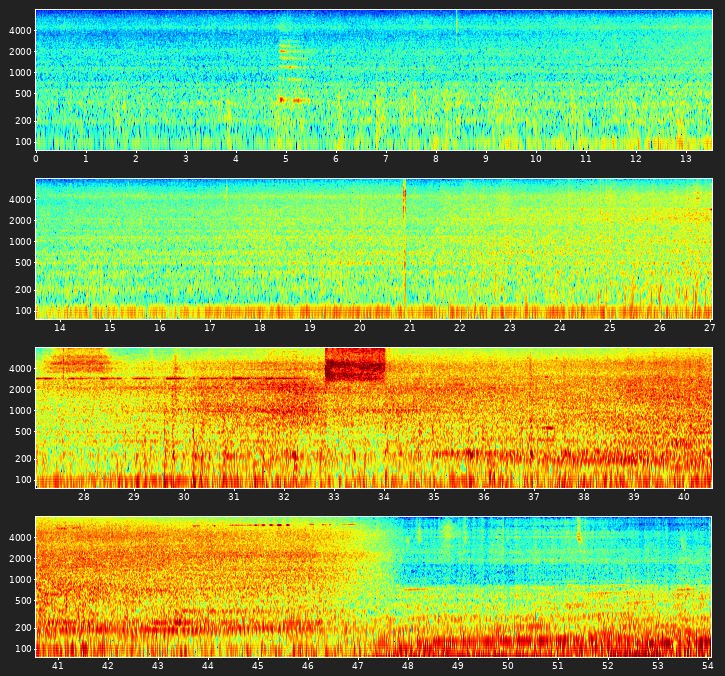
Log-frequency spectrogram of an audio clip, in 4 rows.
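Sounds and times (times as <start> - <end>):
train engine drone: 0.0 - 54.0
train wheel noise: 0.0 - 54.0
sharp hiss of air: 27.2 - 28.7, 32.8 - 34.2.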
